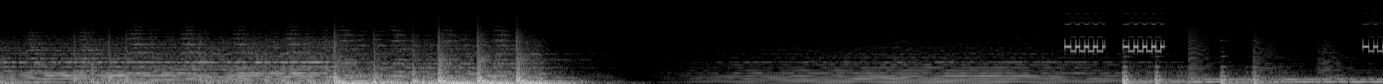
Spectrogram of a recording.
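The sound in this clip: A telephone in an apartment gives a few short bursts of electronic ringing near the end, after music fades. Low music tones continue beneath the rings.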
